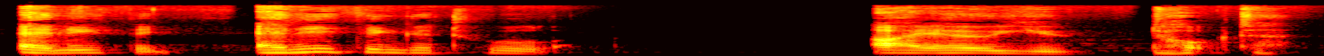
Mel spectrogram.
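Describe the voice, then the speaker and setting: A man playing an earnest, awed and grateful painter in an audio drama, deferential, with a husky voice. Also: on the high side, moderate pace, darkish tone, lightly acted.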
